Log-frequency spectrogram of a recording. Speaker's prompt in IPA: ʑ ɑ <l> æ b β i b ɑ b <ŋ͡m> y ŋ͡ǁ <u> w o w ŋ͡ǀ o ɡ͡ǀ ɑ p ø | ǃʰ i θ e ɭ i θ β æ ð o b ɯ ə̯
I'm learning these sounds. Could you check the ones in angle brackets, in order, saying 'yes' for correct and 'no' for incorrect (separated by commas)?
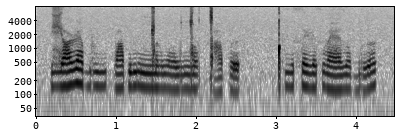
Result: no, no, no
